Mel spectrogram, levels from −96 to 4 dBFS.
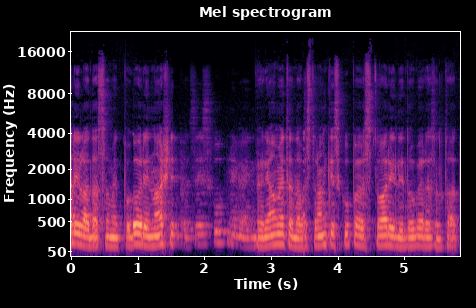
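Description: From 0.90 to 0.95 s, right after "da so med", damaged data in the compressed stream makes the decoder lose sync and hunt for the next frame. The result is a brief glitch, visible as a broadband vertical smear on a spectrogram and a ragged break in the waveform.

From 1.55 to 2.74 s, ending just before "verjameta da", the sound turns suddenly roomy and hollow, with thinner bass. The likely cause is a switch to a distant microphone. The level drops by about 10 dB, a step easily seen in the waveform envelope, and room noise sits about 35 dB below the speech, filling the spectrogram's gaps with a faint haze.

From 3.46 to 3.51 s, after "verjameta da", a second burst of stream damage gives the same kind of glitch, with the same broadband streak on the spectrogram.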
